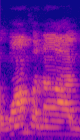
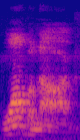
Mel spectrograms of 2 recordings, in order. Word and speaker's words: Wampanoag: just a uh just a second but the wampanoag native americans say it again wampanoag say it one more time wampanoag nice i'm considered want this so here we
